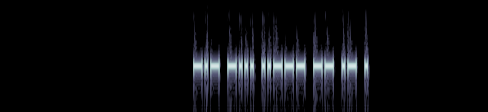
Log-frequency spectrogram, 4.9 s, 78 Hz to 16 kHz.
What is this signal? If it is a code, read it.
Morse code, heard as a keyed tone, about 45 wpm, 700 Hz. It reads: KB2MAE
